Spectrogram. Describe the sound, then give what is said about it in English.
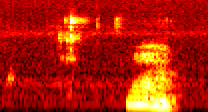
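A few faint wet clicks of a quick sip of tap water, followed by a loud voiced exhale like a refreshed "ahh" after swallowing. “I'm so fired up, I got to get a sip of water.”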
